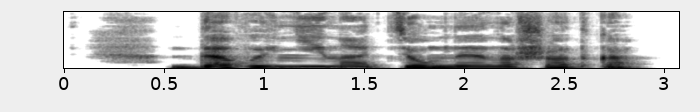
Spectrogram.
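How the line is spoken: Laughing. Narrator (Russian): засмеялся Юрий

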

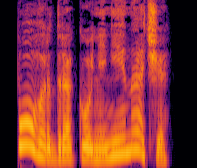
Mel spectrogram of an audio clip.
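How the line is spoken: Gleeful giggle. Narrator (Russian): радостно захихикала Шиза

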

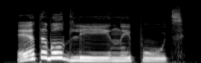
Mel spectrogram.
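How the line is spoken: Playful drawl. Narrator (Russian): шутливо протянул папа

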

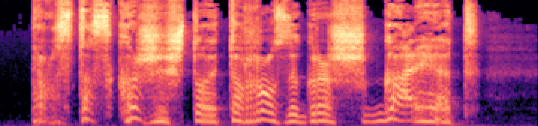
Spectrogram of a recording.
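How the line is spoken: Cutting hiss from husband. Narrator (Russian): шипел мой благоверный, препарируя слова острым языком

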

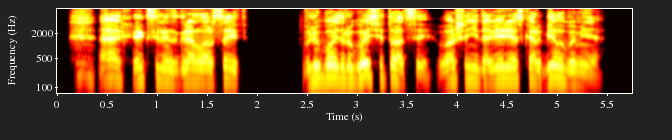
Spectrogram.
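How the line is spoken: Good-natured laugh. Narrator (Russian): незлобно рассмеялся рассказчик

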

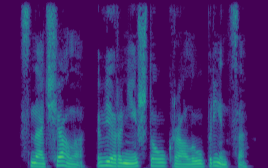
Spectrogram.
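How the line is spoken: Cold. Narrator (Russian): холодно произнес маг

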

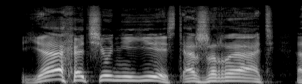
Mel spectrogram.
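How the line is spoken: Laughing reply. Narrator (Russian): ответил капитан, смеясь

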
